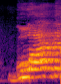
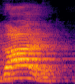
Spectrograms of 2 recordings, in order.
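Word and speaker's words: guard: असं म्हणू शकता तुम्ही गवार्ड नाही गार्ड काय म्हणणार गार्ड गार्ड बघा हा युद्ध सायलेंट आहे right sorry sorry sorry sorry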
